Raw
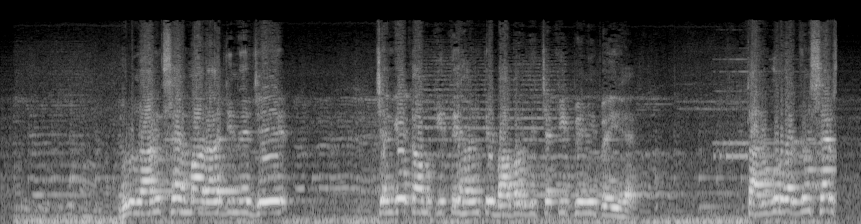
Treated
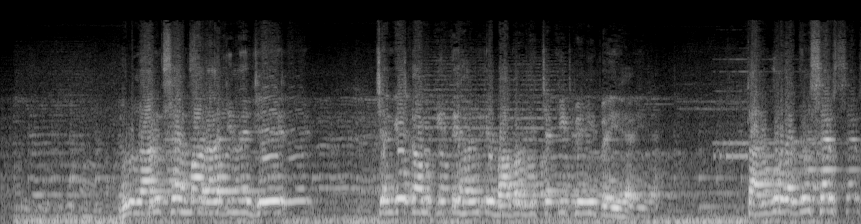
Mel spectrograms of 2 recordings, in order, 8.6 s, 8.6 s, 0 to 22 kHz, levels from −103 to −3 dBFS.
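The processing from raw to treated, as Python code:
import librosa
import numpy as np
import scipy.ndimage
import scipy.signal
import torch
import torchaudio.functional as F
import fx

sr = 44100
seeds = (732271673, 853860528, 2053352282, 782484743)

y = fx.high_shelf(x, sr, hz=2500.0, db=-9.5)
y = y + 10.0 ** (-12.5 / 20.0) * np.pad(y, (int(260 * sr / 1000.0), 0))[:len(y)]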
